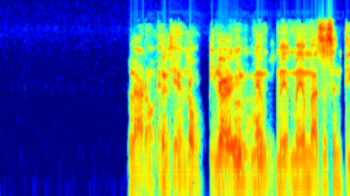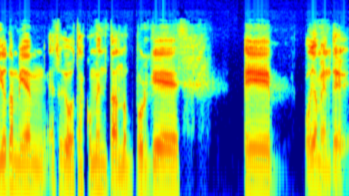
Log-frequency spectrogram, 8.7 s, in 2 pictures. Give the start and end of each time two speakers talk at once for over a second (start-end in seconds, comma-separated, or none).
2.0-3.5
